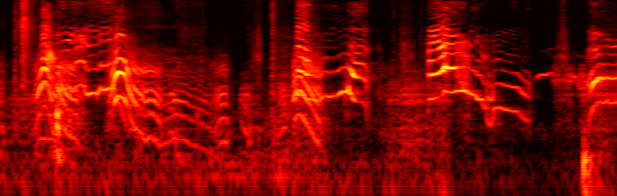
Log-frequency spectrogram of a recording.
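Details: Newborn Labrador Retriever puppies, whose first-time mother has been deserting them, being hand-fed fresh milk indoors; high-pitched squealing whines that rise and fall, several overlapping cries in bursts, with brief quiet gaps between.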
